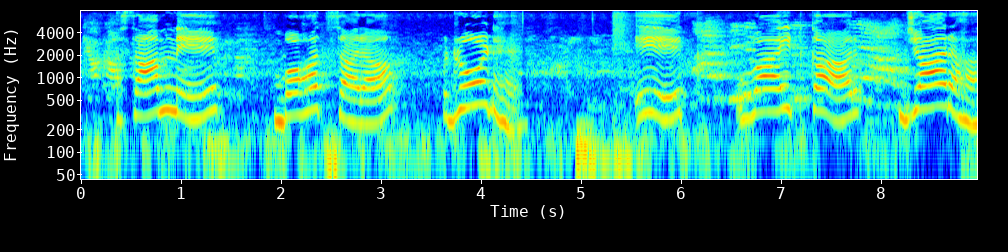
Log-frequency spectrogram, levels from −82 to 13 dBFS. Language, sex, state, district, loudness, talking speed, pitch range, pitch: Hindi, female, Bihar, West Champaran, -15 LUFS, 65 wpm, 280-380 Hz, 330 Hz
